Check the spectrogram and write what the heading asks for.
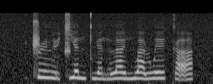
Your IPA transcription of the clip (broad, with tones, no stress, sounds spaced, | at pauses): ʈ͡ʂ ɻ̩˥ l y̰˨˩ t͡ɕ j ɛ˥˩ n t̪ ɥ ɛ̰˨˩ n l a˥˧ ɪ̯ n̪ w ä˥˩ ɻ w e˥ ɪ̯ k ä̰˨˩˦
